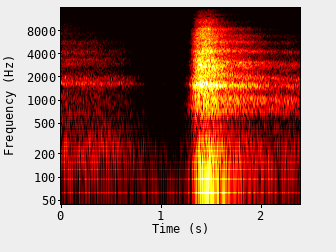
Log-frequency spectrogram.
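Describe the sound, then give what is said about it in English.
A single deep breath drawn in, heard alone after a brief silence as a loud, breathy rush that swells and then tapers slowly. “if you were to take a deep breath in right now”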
